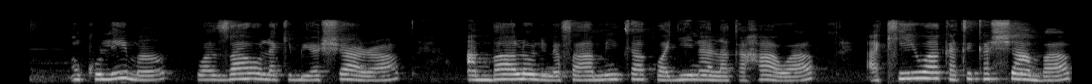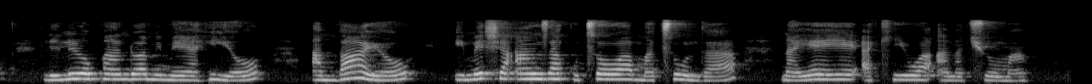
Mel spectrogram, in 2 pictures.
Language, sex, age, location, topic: Swahili, female, 25-35, Dar es Salaam, agriculture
